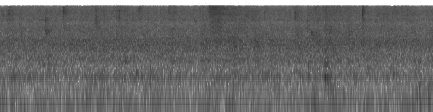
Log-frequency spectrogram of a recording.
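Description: Steady, even hiss in the background, with a few faint taps of a knife and lime halves being handled on a wooden cutting board.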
